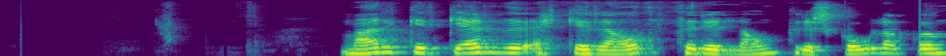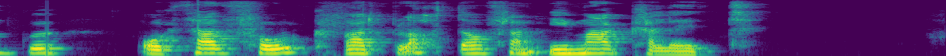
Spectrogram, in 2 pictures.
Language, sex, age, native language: Icelandic, female, 70-79, Icelandic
